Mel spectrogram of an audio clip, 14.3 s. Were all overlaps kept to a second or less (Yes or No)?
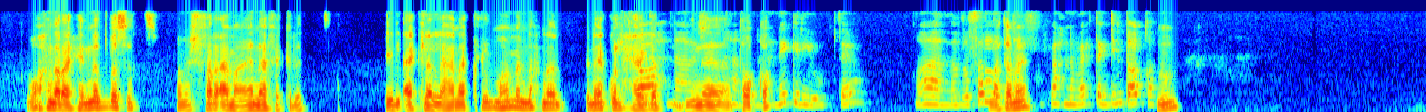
No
